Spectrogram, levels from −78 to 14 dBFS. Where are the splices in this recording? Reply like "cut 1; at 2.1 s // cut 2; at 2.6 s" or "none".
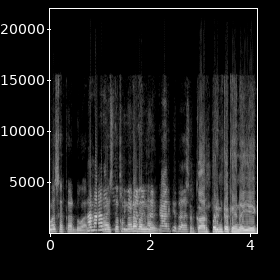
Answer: cut 1; at 3.2 s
